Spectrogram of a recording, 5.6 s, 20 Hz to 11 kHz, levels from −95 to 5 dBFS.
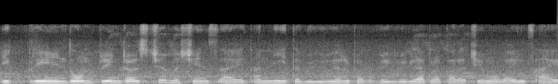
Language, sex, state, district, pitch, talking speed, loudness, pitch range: Marathi, female, Maharashtra, Gondia, 220 Hz, 160 wpm, -16 LUFS, 205-230 Hz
